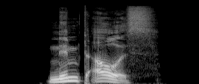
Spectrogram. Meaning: third-person singular present of ausnehmen
- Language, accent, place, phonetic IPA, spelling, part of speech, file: German, Germany, Berlin, [ˌnɪmt ˈaʊ̯s], nimmt aus, verb, De-nimmt aus.ogg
